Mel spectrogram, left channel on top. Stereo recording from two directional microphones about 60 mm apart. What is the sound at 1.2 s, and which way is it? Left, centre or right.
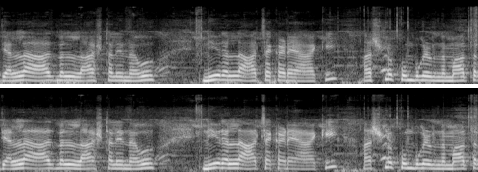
Speech, left.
